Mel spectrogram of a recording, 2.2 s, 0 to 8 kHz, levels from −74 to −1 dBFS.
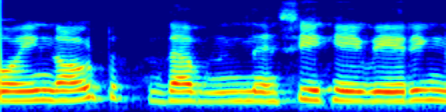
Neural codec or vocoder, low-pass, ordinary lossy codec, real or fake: codec, 16 kHz, 8 kbps, FunCodec, trained on LibriTTS, 25 frames a second; none; none; fake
